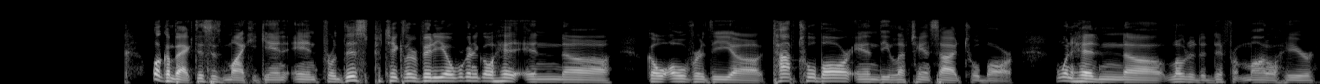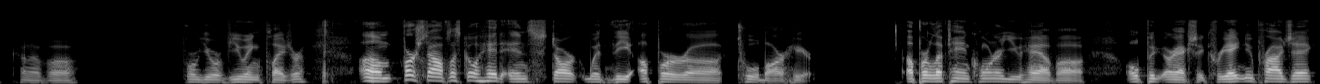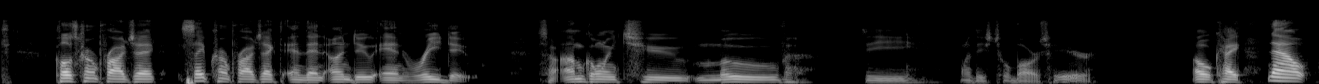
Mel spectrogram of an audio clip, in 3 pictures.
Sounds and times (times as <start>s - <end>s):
Speech: 1.3s - 14.0s, 15.1s - 21.3s, 22.2s - 31.1s, 31.8s - 34.4s, 35.1s - 37.3s, 38.4s - 39.5s.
